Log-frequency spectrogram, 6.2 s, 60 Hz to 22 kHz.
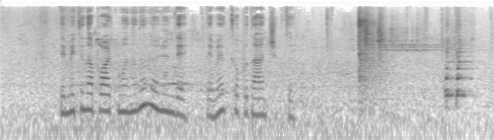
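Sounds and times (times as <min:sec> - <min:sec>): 
quiet street background: 0:00.0 - 0:06.1
speech: 0:00.7 - 0:03.9, 0:05.5 - 0:05.8
car horn beeps outside an apartment building: 0:05.0 - 0:06.0.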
